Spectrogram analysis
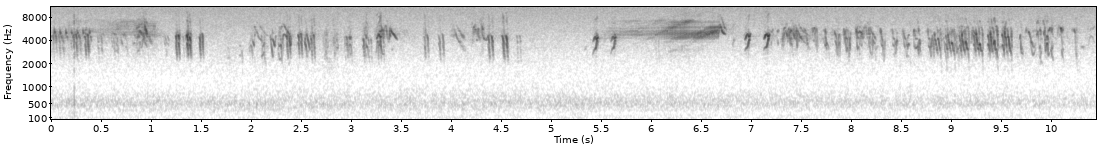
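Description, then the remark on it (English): White-winged crossbill calls: a steady stream of high, rapid chips and trills, some run together in quick bursts, over a low rumbling background hiss with no talking. “That is a white wing.”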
